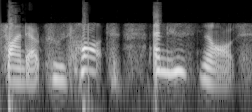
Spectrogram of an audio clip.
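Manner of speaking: snooty British voiceover voice; snotty British. Shown as a demonstration. Voice actor reciting her MTV commercial line, snotty British. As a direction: deliver it in a haughty British accent. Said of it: "this kind of snotty British".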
